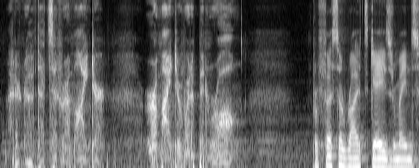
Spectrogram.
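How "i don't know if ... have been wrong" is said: quick, high whispered aside. Real, not acted. Player puzzling over a reminder, quick whisper.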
